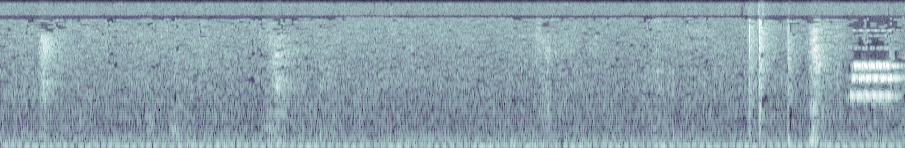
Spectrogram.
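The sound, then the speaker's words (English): A steady hiss with a few faint clicks, then a short burst of telephone dialing tones at the very end, fairly clear. “He goes over to the telephone and he picks up a phone to Reb Baruch”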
